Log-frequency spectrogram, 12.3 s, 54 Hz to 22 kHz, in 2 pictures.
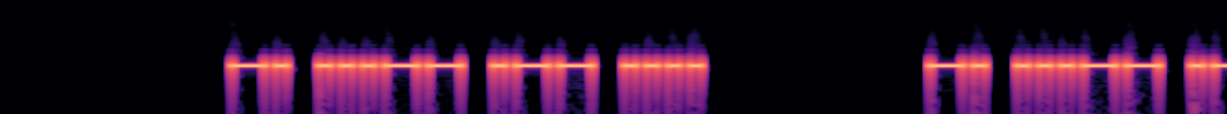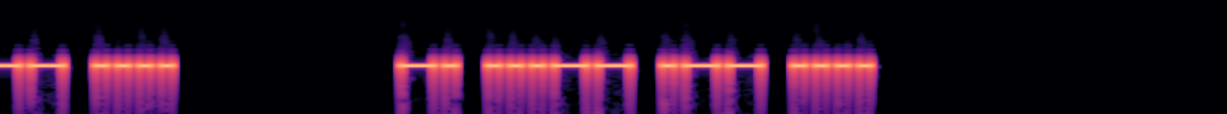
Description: Morse code, heard as a keyed tone, about 22 wpm, 700 Hz. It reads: N3WH N3WH N3WH
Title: USA Call Signs - 4 Characters - Repeated 3x - 22wpm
